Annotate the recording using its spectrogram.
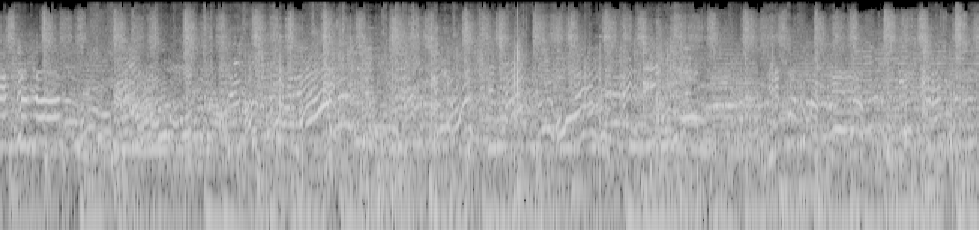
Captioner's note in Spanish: Gritos y exclamaciones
